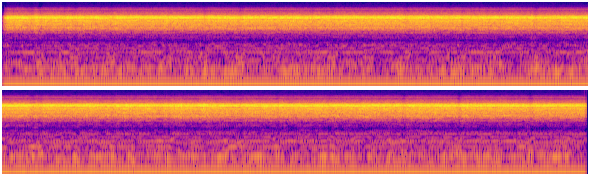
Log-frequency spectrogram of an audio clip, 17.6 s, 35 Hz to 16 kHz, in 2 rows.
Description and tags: melody riff 1
i think most of thease are 120 bpm not to sure
1, groove, guitar, hardcore, heavy, loops, metal, rock, rythem, rythum, thrash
